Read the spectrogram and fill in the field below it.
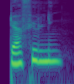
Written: dørfyldning

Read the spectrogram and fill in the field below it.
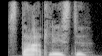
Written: startliste

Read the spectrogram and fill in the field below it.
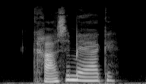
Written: kradsemærke

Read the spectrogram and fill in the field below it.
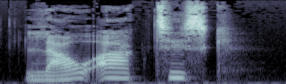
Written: lavarktisk

